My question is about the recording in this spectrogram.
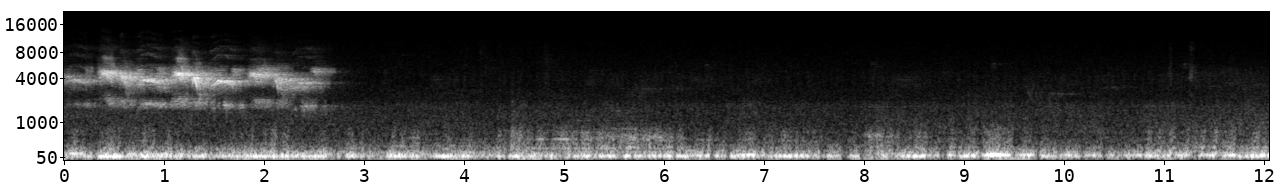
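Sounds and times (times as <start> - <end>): small bird chirping: 0.0 - 2.6.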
